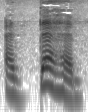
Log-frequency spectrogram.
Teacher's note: لاحظوا هناك التعريف ال، ولكن لام لا تنطق، نقول الذهب. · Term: الشمسية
